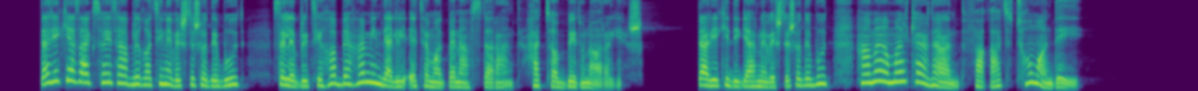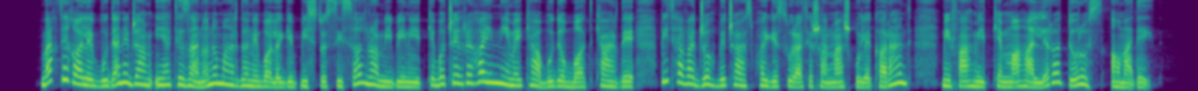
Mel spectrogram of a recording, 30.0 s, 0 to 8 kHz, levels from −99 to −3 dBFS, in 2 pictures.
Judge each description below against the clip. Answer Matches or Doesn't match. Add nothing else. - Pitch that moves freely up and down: Matches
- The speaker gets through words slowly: Doesn't match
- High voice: Matches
